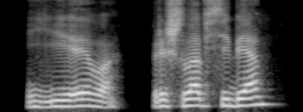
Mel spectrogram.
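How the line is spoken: Strong, pleasantly husky male voice. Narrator (Russian): раздался сильный, с приятной хрипотцой мужской голос

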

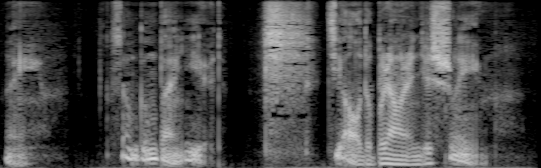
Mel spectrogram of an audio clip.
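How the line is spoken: Sleepy muttering. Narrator (Chinese): 夜里还喃喃地嘀咕着说

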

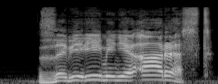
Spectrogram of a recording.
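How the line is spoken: Ecstatic shout. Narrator (Russian): восторженно закричал

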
